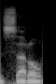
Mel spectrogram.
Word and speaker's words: subtle: Do you think it's weird that in subtle, we don't pronounce the B? – I think so, yeah.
